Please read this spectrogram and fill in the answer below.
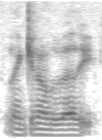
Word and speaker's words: Lincoln Olivetti: uh Lincoln olivetti yeah that yeah that's good Lincoln olivetti I I searched up their names and tried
